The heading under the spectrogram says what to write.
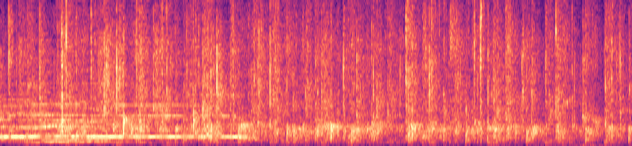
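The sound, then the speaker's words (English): A crowd applauds to welcome a comedian, a dense wash of clapping that holds loud for the whole stretch, with a few faint whistles and cheers mixed in at the start before it evens out. “Give a warm welcome for the very, very hilarious”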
